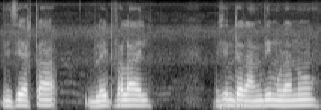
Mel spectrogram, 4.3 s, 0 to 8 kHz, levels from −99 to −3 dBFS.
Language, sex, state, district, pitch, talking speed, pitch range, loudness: Bengali, male, Assam, Hailakandi, 145 Hz, 110 wpm, 140-150 Hz, -15 LUFS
